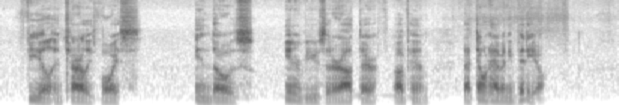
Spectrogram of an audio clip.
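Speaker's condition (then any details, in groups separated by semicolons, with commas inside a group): No condition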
